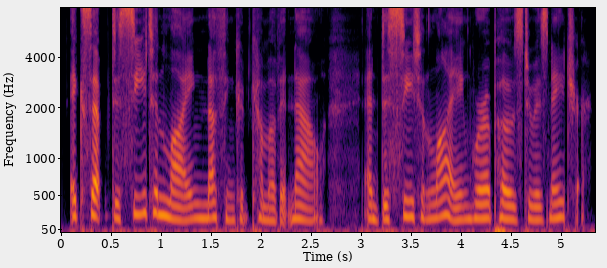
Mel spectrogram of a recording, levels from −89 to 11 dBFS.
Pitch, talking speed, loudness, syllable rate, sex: 190 Hz, 215 wpm, -22 LUFS, 6.4 syllables/s, female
